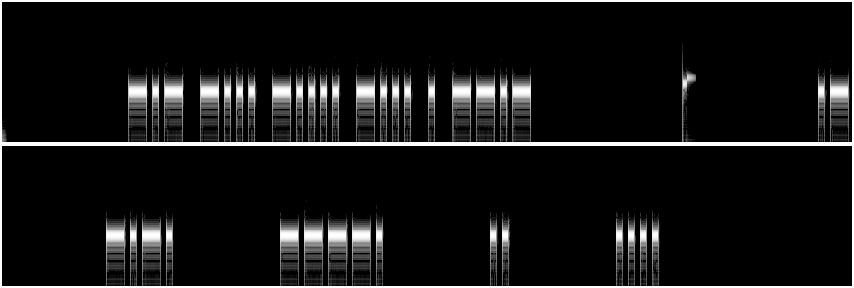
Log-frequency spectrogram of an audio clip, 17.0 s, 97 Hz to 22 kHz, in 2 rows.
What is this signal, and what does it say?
Morse code, heard as a keyed tone, about 20 wpm, spaced as for 11 wpm, 700 Hz. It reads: KB6BEQ AC9IH
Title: USA Call Signs - 6x Character Spacing - 20wpm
